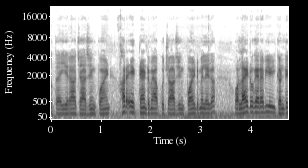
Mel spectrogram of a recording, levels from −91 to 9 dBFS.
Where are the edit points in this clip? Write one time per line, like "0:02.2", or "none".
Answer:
none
